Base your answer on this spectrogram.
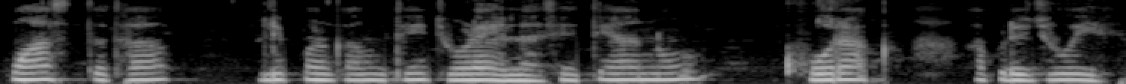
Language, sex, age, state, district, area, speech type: Gujarati, female, 18-30, Gujarat, Rajkot, rural, spontaneous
